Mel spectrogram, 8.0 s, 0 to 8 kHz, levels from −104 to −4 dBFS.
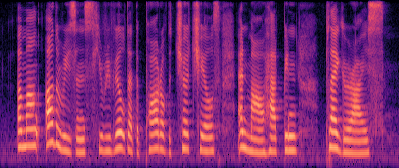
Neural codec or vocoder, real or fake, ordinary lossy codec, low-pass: none; real; none; none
